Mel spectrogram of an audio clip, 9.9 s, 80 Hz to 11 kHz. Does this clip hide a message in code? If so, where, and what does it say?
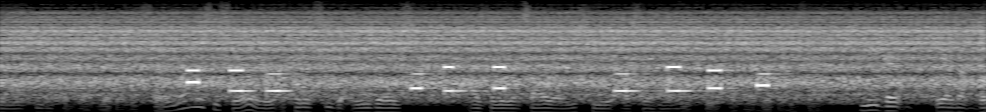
Yes: DTMF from 1.9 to 7.7 s, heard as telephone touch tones, dialled by hand, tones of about 110 ms, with radio hiss, a squelch burst at the end and speech in English. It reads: 021 436 1357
